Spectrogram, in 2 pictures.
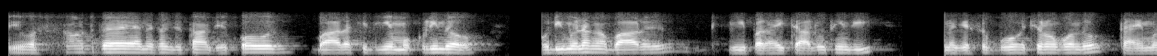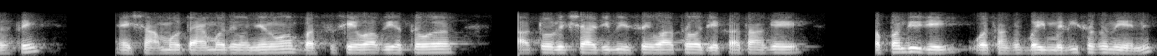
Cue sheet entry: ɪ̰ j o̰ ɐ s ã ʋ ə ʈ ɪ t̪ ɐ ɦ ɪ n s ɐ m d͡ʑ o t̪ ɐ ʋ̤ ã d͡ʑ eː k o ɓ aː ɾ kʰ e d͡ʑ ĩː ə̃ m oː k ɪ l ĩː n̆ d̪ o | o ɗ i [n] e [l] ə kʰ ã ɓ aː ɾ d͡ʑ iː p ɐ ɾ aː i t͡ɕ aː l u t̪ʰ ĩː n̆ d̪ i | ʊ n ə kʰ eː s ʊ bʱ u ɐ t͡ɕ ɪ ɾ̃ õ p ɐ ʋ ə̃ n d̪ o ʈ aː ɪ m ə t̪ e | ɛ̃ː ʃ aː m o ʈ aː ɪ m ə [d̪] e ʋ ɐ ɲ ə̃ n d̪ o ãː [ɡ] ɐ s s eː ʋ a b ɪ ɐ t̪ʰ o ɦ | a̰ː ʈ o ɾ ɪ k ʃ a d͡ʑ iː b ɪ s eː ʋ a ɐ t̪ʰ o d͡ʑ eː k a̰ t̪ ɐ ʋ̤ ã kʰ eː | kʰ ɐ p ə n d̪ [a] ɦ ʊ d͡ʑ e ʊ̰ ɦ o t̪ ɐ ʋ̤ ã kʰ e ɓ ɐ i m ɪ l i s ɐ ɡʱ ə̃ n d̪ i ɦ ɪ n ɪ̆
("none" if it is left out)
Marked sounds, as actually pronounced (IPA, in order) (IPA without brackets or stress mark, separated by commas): m, l, t̪, b, i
